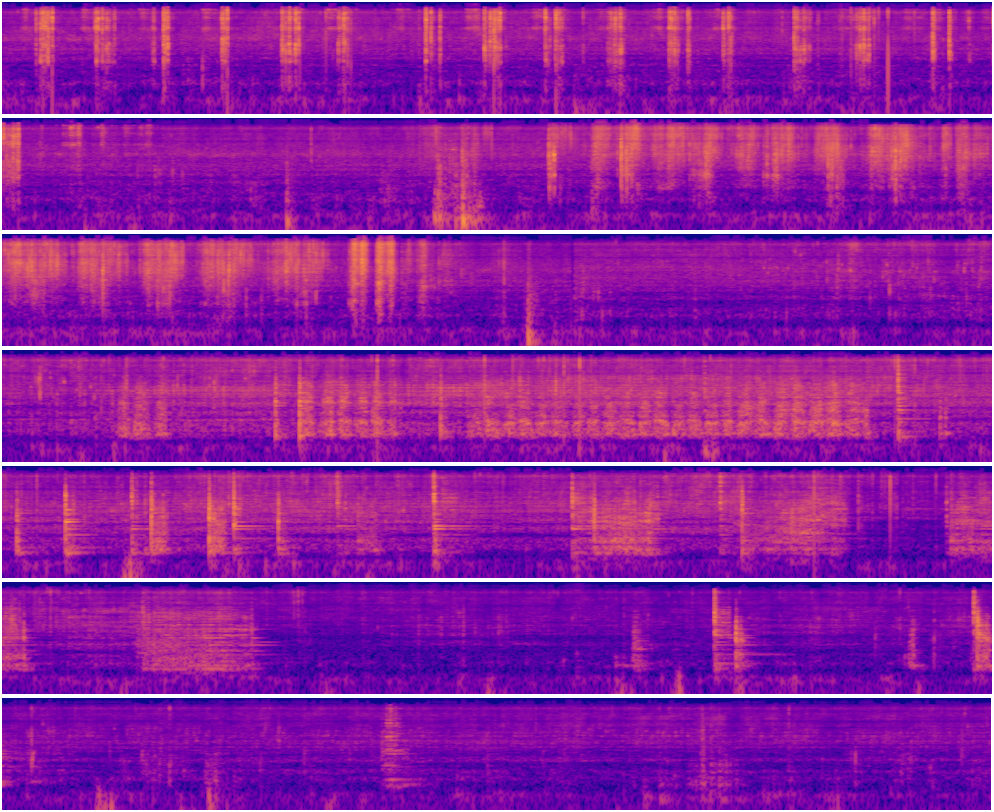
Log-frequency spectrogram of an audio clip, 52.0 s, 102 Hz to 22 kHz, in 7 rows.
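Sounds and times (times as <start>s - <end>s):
utensil scraping a pan: 0.0s - 9.5s, 10.2s - 18.4s, 22.9s - 39.4s, 43.7s - 46.4s, 47.4s - 47.9s
food sizzling in a pan: 0.0s - 51.9s.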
